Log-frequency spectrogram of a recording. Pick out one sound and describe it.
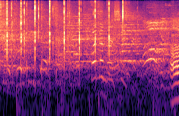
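A basketball bounces on a hard court in an echoing gym.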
